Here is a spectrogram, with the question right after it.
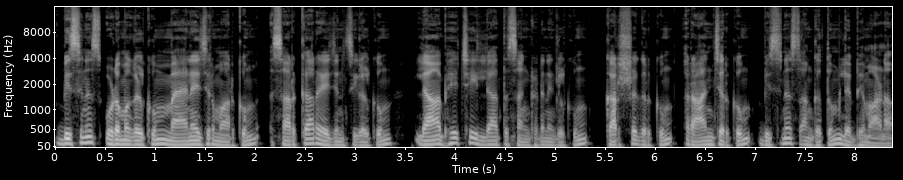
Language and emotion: Malayalam, neutral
